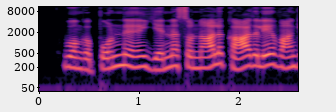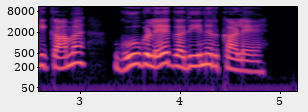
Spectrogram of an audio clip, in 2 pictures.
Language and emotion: Tamil, sad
